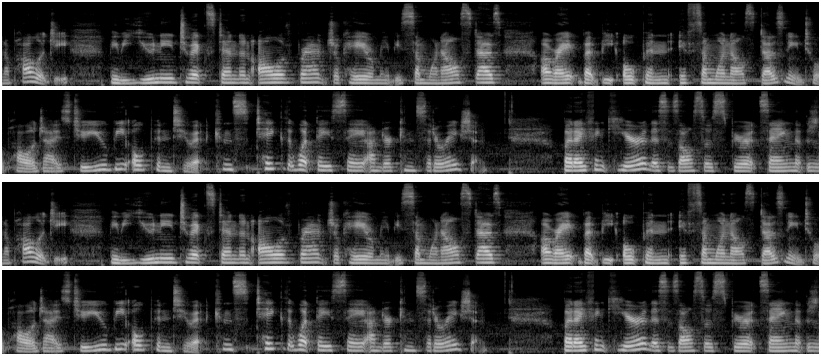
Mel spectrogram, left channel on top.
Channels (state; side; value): identical; both; correlation 1.00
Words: apology. Maybe you need to extend an olive branch, okay, or maybe someone else does, all right, but be open. If someone else does need to apologize to you, be open to it. Take what they say under consideration. But I think here, this is also Spirit saying that there's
